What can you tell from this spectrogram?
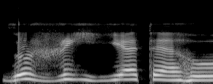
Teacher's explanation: सो यहाँ पर रॉ के नीचे कसरा यानी ज़ेर है, सो हमें यहाँ पर रॉ को बारीक पढ़ना है, थिन टोन में प्रोनाउंस करना है।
